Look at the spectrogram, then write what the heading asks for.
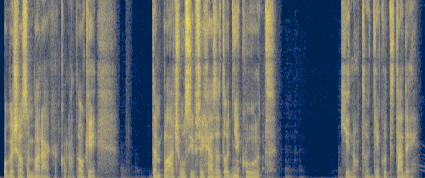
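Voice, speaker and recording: A young man with a fairly low, fairly even voice plays a horror game, talking to himself in jittery, joking let's-play commentary. The recording is dry.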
